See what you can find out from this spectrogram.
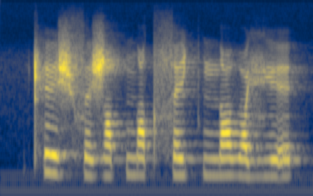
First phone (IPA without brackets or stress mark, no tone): ʈʰ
